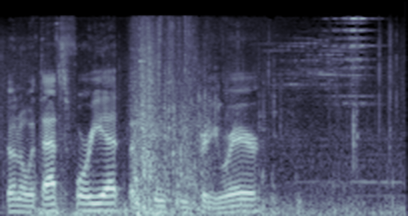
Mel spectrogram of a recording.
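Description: Wooden debris crashes and splinters.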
